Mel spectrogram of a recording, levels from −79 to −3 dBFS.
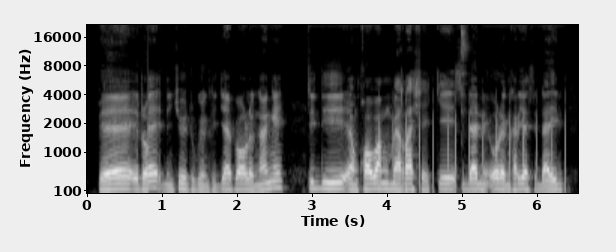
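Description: Damaged data in the compressed stream at 0.82 s, 2.95 s and 4.90 s produces brief glitches in this speech clip, where the decoder misreads corrupted frames and resyncs at the next header. A train of clicks runs from 3.89 s to 6.38 s: about fifteen evenly spaced ticks at 5.4 per second, peaking about 15 dB above the speech, likely from electrical interference or a faulty connection.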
